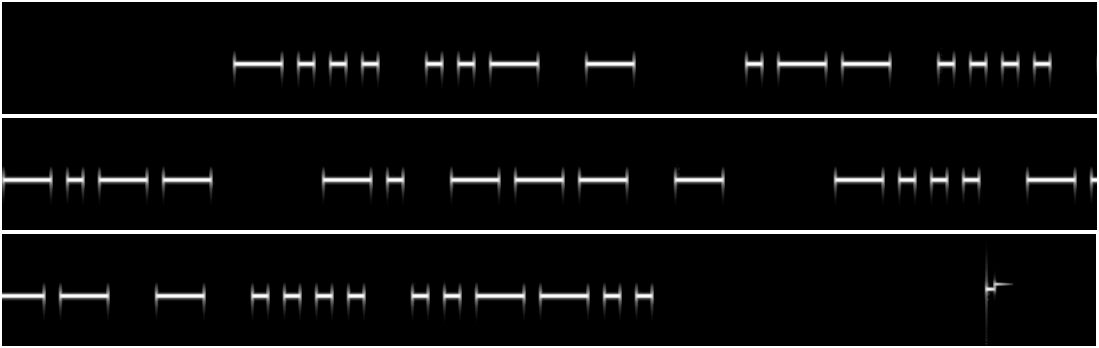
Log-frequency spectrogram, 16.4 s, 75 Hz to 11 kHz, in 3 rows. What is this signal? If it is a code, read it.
Morse code, heard as a keyed tone, about 15 wpm, 700 Hz. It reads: BUT WHY NOT BOTH?
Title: Sentences from Top 1000 Words - Review Part 1 - 15wpm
